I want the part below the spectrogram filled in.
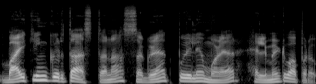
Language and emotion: Goan Konkani, neutral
